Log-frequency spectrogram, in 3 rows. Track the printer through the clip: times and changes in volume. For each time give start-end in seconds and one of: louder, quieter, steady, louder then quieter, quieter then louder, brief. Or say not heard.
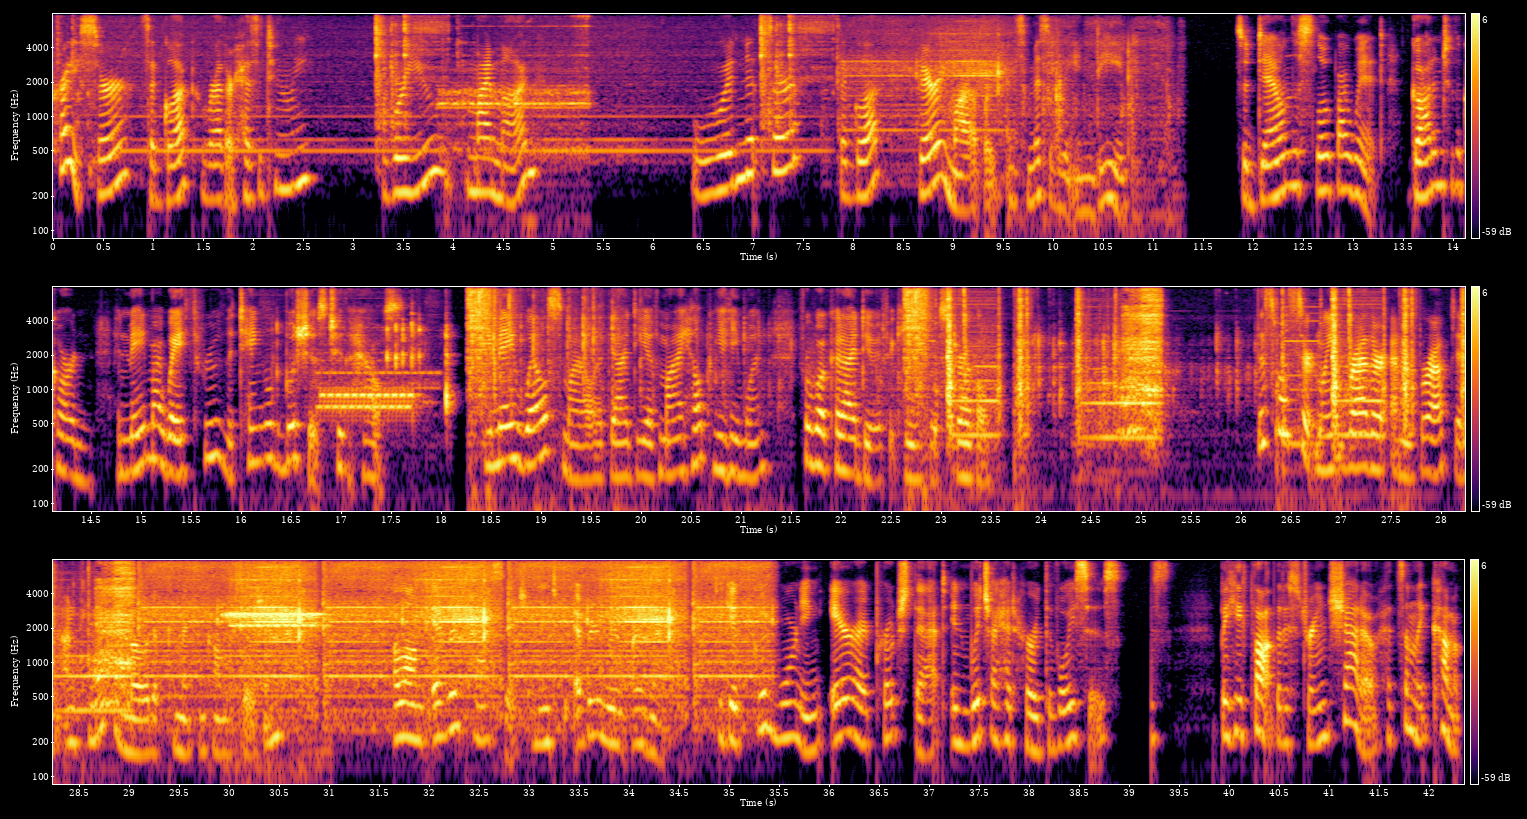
0.0-11.3 steady
22.9-35.5 steady.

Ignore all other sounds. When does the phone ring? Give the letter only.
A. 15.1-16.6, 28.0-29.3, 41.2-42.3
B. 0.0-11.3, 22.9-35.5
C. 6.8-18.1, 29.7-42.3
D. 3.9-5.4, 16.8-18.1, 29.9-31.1
D.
